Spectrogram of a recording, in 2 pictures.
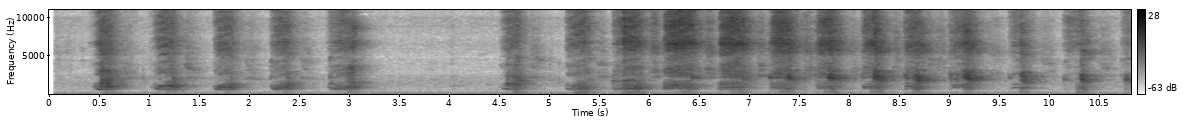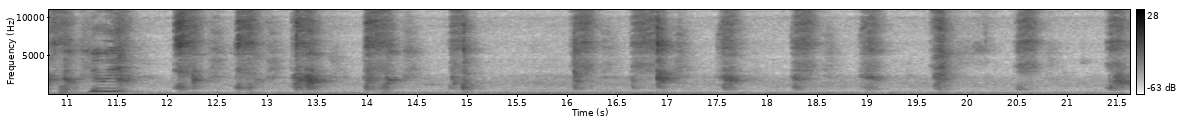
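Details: Chihuahua reverse sneezing: rapid runs of loud snorting inward gasps that sound like choking, gagging or something stuck in the throat.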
